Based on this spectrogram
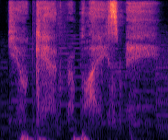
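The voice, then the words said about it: Creepy whisper. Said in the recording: “Stop whispering in my ear, that's creepy.”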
